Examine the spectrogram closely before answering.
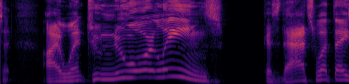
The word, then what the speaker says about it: New Orleans: New Orleans is the way to pronounce it. We will even go with nins. You can go nins, but New Orleans, you got to go easy on the lean.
